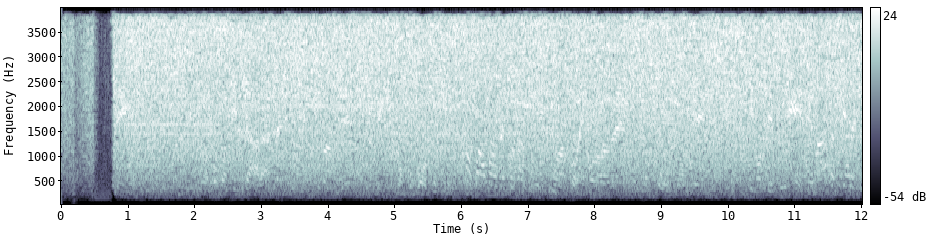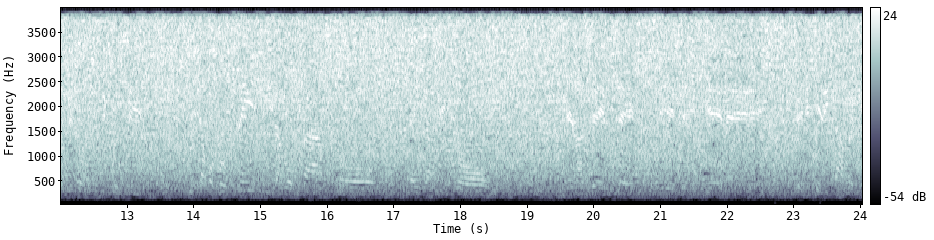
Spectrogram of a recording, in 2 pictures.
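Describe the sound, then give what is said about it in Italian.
Water runs steadily in a bathroom as olives are rinsed, a loud, unbroken rushing hiss that continues without pause. “mi stavo alzando adesso per andare in bagno a sciacquare le olive.”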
